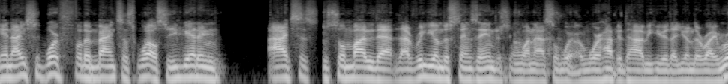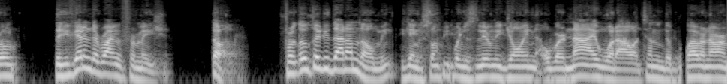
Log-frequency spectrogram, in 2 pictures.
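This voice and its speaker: Business coach, male, young, from the Dominican Republic; quick, energetic lecture full of restarts. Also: mid-range voice, no room sound, studio quality. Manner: energetic, repeats words, many fillers. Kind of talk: live online training lecture.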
